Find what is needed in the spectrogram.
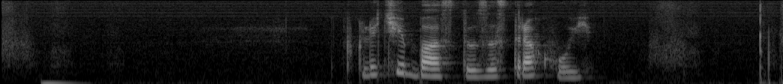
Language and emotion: Russian, neutral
